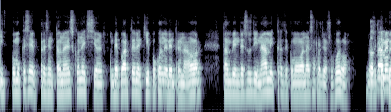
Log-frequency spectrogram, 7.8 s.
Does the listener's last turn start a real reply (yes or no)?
yes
